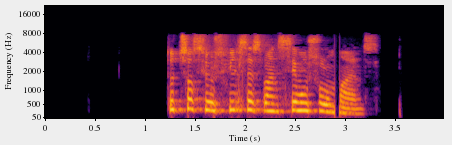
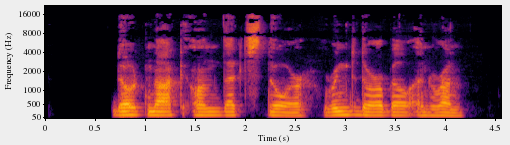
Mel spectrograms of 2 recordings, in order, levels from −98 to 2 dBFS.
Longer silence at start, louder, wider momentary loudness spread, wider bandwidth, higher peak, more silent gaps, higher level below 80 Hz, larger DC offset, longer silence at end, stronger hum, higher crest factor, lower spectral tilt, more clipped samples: first, 1.2 s vs 0.65 s; first, -16 LUFS vs -20 LUFS; about the same, 9 LU vs 7 LU; second, 8.2 kHz vs 16.5 kHz; about the same, -2 dBFS vs -2 dBFS; neither; about the same, -60 dBFS vs -58 dBFS; neither; first, 0.7 s vs 0.4 s; neither; about the same, 18 dB vs 18 dB; second, -2.5 dB/octave vs -4.5 dB/octave; neither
